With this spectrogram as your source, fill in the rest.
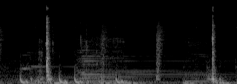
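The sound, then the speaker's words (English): A BMW car door's soft-close mechanism pulls it shut, a faint motorised whir with a few soft clicks and thuds. “Here's the soft closing door.”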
